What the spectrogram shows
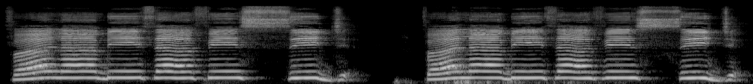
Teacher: Sin sifat hurufnya safir, kena bunyikan okey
